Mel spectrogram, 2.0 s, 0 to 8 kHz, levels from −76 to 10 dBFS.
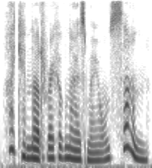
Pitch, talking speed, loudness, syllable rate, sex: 190 Hz, 175 wpm, -17 LUFS, 5.6 syllables/s, female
